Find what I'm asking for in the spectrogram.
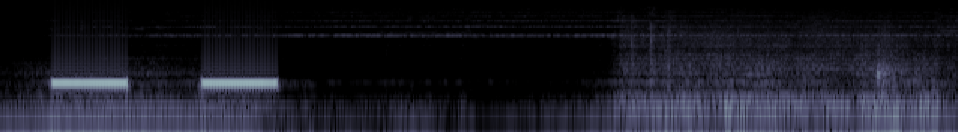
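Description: Telephone line tone while placing a call: two loud, steady beeps of equal length with short gaps, followed by quieter background noise and faint rustling.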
